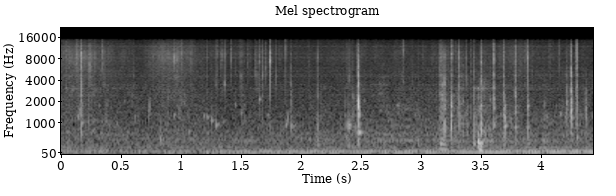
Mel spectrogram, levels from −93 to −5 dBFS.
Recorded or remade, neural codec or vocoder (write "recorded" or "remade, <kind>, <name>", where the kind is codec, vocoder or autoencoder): remade, autoencoder, DAC-VAE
